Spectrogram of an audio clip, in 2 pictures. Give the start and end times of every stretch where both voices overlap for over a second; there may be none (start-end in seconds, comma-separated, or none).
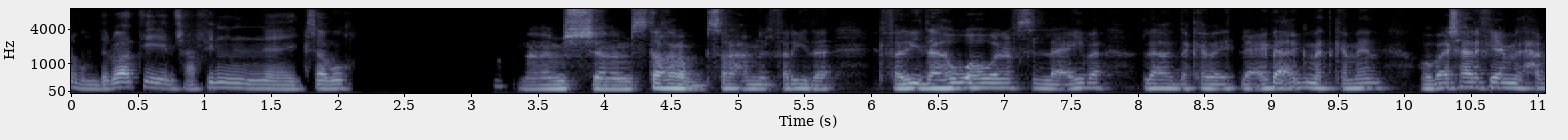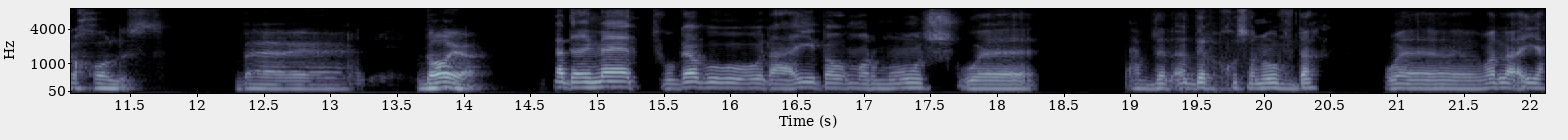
none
